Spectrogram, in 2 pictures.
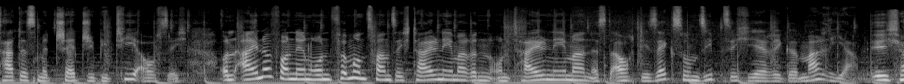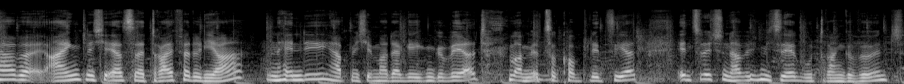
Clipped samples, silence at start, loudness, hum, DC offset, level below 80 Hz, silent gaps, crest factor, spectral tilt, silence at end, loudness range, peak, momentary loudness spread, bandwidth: under 0.1%; 0 s; -19 LUFS; none; under 0.1%; -38 dBFS; none; 16 dB; -5.5 dB/octave; 0 s; 5 LU; -2 dBFS; 8 LU; 16 kHz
